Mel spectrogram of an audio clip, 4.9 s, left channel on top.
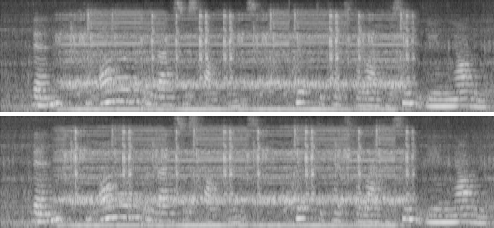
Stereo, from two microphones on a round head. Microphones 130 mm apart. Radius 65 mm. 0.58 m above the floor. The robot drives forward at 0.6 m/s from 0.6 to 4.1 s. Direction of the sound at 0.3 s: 15° left (ahead or behind).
